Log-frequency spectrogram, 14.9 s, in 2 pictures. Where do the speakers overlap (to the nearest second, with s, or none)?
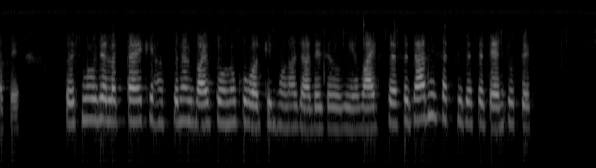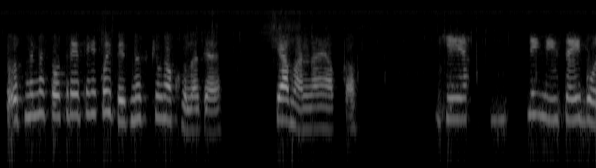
none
